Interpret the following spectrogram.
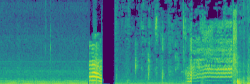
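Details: Domestic cat kept indoors making two strained meows, a short sharp one then a longer wavering wail, against a steady low hum and faint room noise.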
